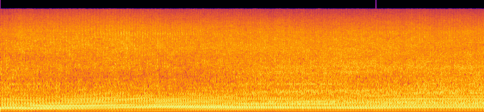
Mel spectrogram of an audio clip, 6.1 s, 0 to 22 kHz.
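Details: PowerSmart MB5040B 4400 W generator loaded with two space heaters plus a 500 W blower on the 30 A circuit, about 25 A and 3000 W against a 3600 W rating: the steady drone drops and deepens as load comes on, then holds. The overload light flashed briefly; it is working near its limit.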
